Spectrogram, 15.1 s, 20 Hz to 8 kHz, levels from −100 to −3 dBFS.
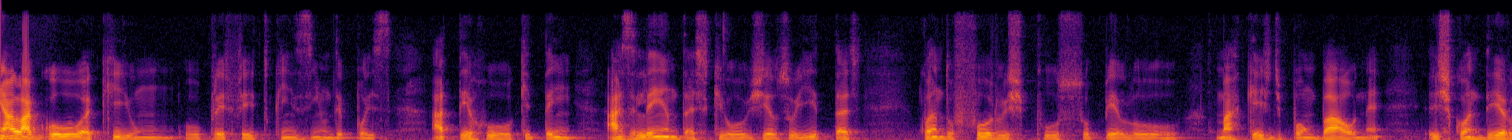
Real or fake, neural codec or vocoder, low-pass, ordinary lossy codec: real; none; 7.2 kHz; none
